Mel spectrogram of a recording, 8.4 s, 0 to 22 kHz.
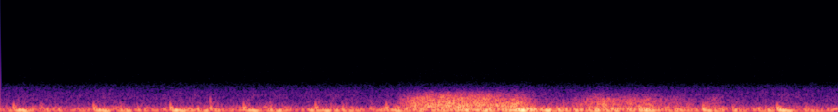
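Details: Stethoscope auscultation of a male's chest: muffled steady heartbeat, roughly 80 beats per minute, with a soft rushing breath partway through; normal heart and breath sounds.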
